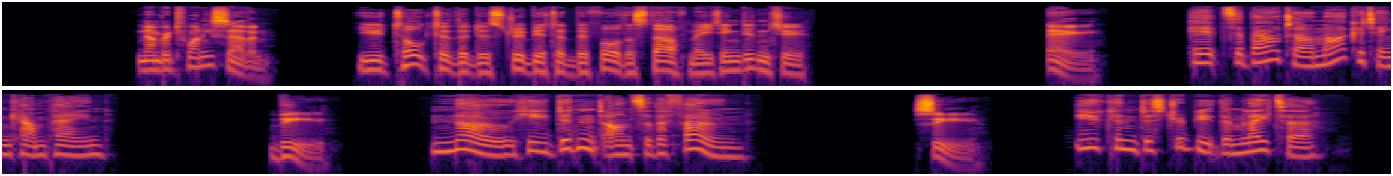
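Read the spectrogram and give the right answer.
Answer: B: No, he didn't answer the phone.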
